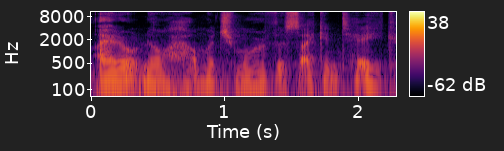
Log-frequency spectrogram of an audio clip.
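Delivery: soft, raspy, hoarse voice cracking and breaking apart. Narrator reading Eric admitting after seven hours of the game, hoarse cracking voice. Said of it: "Eric admitted in a hoarse and cracking voice".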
